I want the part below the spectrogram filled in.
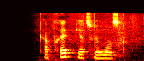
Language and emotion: Russian, neutral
